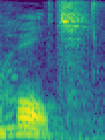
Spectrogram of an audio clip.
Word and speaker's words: Holtz: Is it pronounced Holtz or Holtz?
